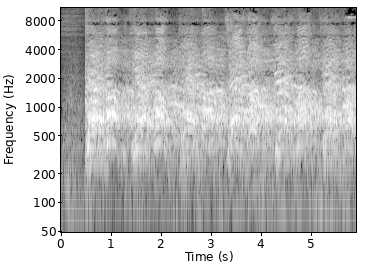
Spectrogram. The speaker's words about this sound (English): Shouts for freedom. For democracy. For the president of China, Xi Jinping, to step down. A deadly apartment fire that killed at least 10 people triggered the protests.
